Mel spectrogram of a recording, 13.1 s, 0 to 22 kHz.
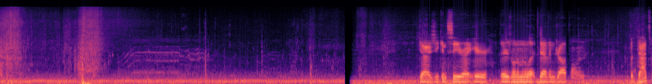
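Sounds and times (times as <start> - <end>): boat motor hum: 0.0 - 13.0.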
